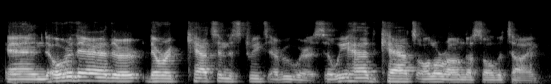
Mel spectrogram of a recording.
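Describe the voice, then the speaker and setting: A man's voice: medium pitch, moderate pace, a bit bright. A man from Israel in his forties, telling his story as an interview guest in an earnest, reflective way with frequent restarts. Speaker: interview guest, activist founder. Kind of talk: casual interview talk. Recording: dull, lo-fi sound.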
